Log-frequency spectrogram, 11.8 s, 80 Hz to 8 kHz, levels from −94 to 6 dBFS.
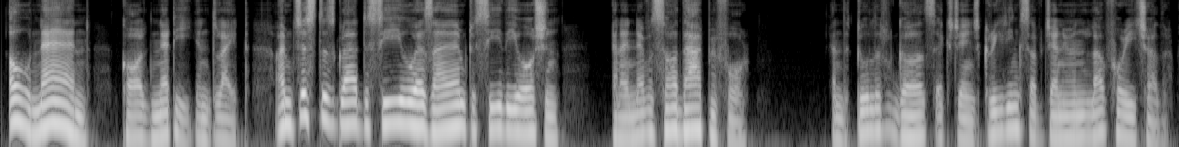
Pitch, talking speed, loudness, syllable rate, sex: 120 Hz, 200 wpm, -20 LUFS, 5.5 syllables/s, male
